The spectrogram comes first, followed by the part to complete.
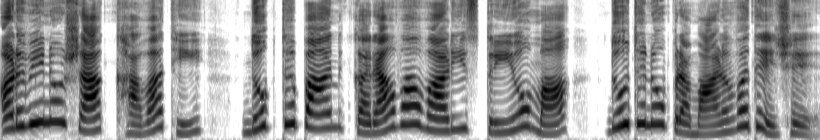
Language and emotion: Gujarati, neutral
